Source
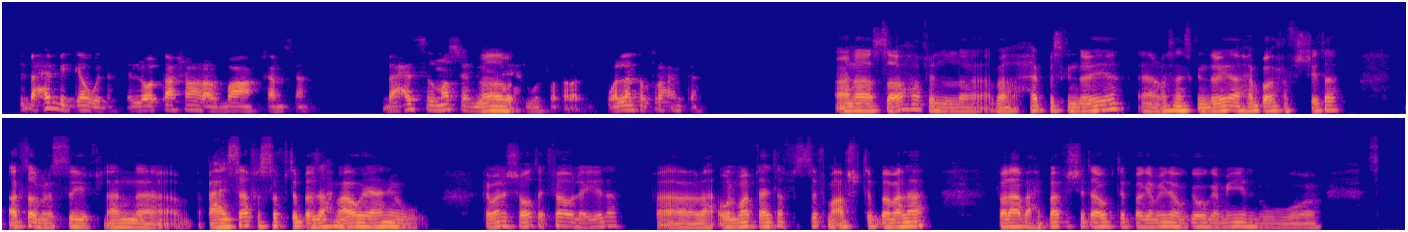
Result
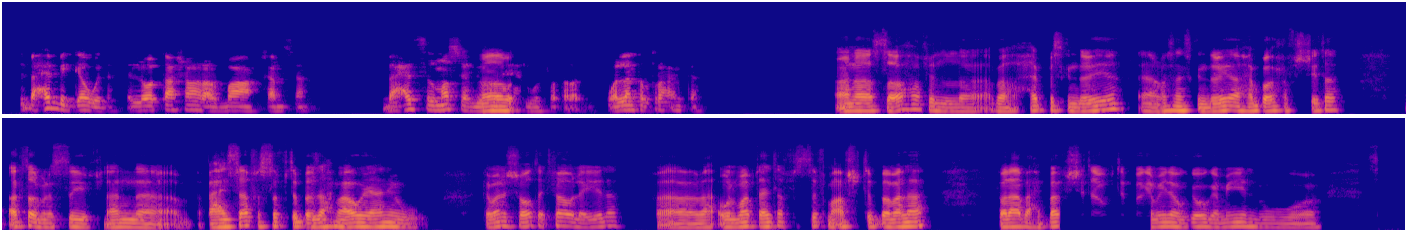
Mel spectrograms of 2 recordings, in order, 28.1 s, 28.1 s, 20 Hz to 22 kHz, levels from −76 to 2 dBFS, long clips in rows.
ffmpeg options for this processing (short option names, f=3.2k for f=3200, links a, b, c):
-filter_complex "[0:a]asettb=1/sr,asplit=3[a][b][c];[a]atrim=end=24.614[d];[b]atrim=start=24.61:end=25.53,asetpts=PTS-STARTPTS,afade=t=in:d=0.004:c=qsin,afade=t=out:st=0.916:d=0.004:c=qsin,highpass=f=1.5k:w=0.5412,highpass=f=1.5k:w=1.3066[e];[c]atrim=start=25.526[f];[d][e]acrossfade=d=0.004:c1=hsin:c2=qsin[g];[g][f]acrossfade=d=0.004:c1=qsin:c2=hsin,adynamicequalizer=threshold=0.00891:dfrequency=2700:dqfactor=0.78:tfrequency=2700:tqfactor=0.78:attack=5:release=100:ratio=0.375:range=3:mode=boostabove:tftype=bell,lowpass=f=7.3k:w=0.5412,lowpass=f=7.3k:w=1.3066,equalizer=f=1.5k:w=2.4:g=-8.5,volume=-4dB"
